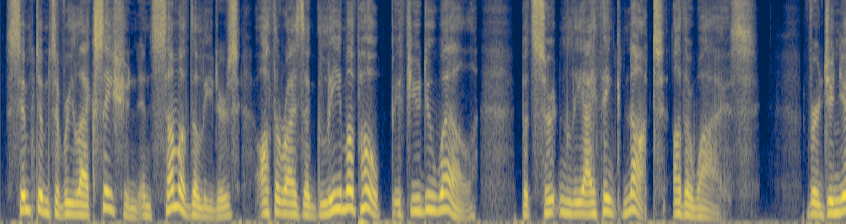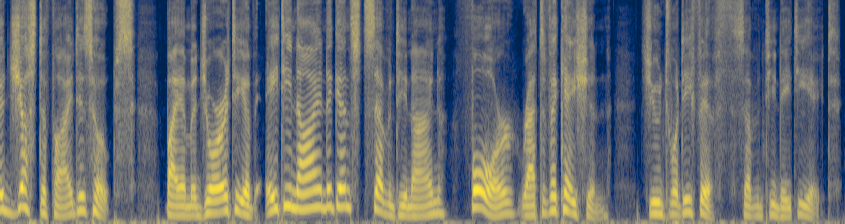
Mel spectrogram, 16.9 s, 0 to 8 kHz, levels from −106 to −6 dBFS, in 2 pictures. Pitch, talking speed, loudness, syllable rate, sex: 150 Hz, 155 wpm, -20 LUFS, 4.8 syllables/s, male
